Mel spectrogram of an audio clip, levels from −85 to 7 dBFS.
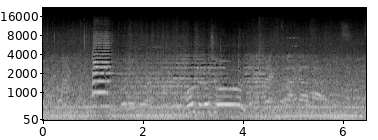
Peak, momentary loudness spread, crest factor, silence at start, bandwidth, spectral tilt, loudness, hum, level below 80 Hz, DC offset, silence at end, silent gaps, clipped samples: -4 dBFS; 5 LU; 12 dB; 0 s; 11.5 kHz; -7 dB/octave; -17 LUFS; none; -32 dBFS; under 0.1%; 0 s; none; under 0.1%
